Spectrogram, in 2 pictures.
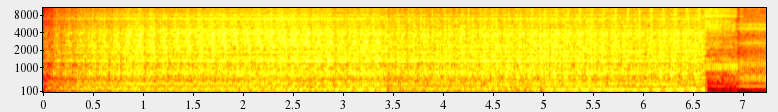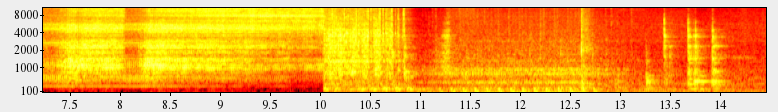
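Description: Gravenstein apple wood being turned into a bowl on a lathe with a gouge: a loud continuous whirring hum with tool chatter, dropping out briefly midway, then resuming and trailing off into intermittent scrapes.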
